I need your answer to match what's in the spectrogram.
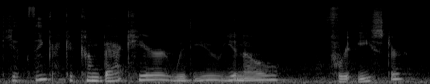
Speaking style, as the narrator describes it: whispered

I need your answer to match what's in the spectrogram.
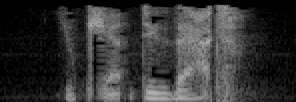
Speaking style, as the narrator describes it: the game show host gets up too close, he hisses

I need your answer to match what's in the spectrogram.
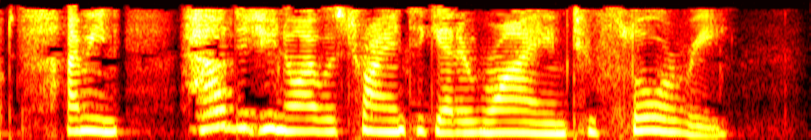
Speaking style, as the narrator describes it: He asked sharply

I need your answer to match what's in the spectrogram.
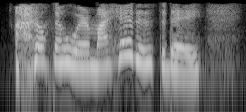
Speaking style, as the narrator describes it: Deary said cheerfully

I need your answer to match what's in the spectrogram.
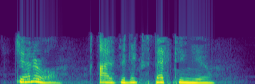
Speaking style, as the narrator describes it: He said in a calm voice

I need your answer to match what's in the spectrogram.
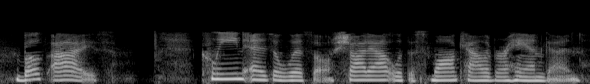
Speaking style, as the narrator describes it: said Hal Carmody

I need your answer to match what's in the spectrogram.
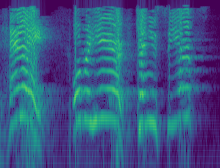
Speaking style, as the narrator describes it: shouted into the dark night

